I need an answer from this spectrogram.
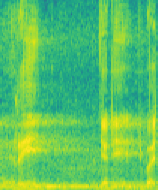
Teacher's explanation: Contoh misalkan huruf ro ketika diberi harakat fathah dia akan tiba-tiba ro enggak ada ra gitu. Ketika diberi harakatnya kasrah menjadi riba dengan tipis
